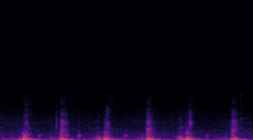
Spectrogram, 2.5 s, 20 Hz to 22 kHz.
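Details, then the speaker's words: Silverado 2500 non-HD 4WD gas truck (2000-2006 GMT800, 5.3), about 163,050 miles, moving slowly: heavy rhythmic front-end clunks, two to three a second; worn pitman arm, loose idler arm and steering linkage. "we got something banging down below I'm not even going to drive it it feels like there's Parts falling off of this truck"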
